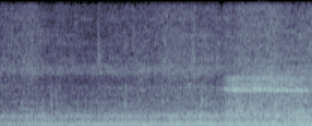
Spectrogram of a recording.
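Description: A man breathing close to a clip-on microphone, heard as low rumbling noise that slowly grows louder, over a faint steady hum. A thin high tone comes in about three seconds in.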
